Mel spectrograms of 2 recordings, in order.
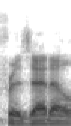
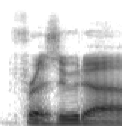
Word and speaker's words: Frazetta: like this all the time he'll call Frank Frazetta like frazuda or Fri like he'll just butcher his name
